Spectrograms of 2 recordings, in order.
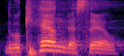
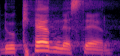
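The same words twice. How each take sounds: First: The last syllable is pronounced 'sel'. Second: The same.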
